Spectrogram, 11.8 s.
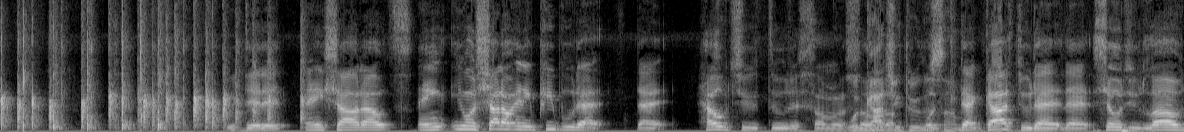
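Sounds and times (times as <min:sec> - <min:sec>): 
clapping: 0:00.0 - 0:03.2
speech: 0:02.3 - 0:11.8.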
